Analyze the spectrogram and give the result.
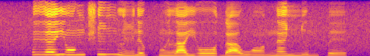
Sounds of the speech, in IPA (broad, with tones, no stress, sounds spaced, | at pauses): ɣ ɛ˦ j ɔ̃˦ ŋ ʃ ĩ˦ ŋ l ĩ˨˦ ɾ e˦ kʷ ĩ˧ l a˧ j oː˧ ɗ a˨ w ɔ̃˨ n ɛ̃˦ ɲ ɨ˨ m p e˨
